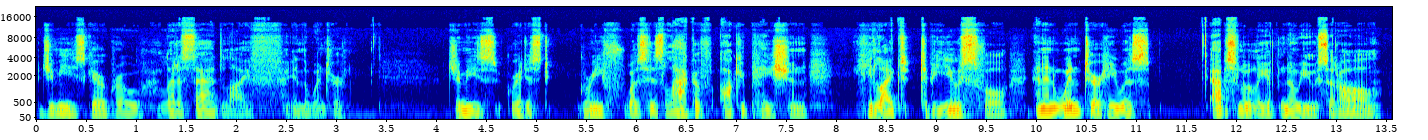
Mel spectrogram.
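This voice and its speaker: A man hosts and narrates stories for radio. His voice is low and mellow, and it swings widely in pitch as he stresses words dramatically. The delivery is that of someone reading aloud. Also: sing-song, a little slow, husky, no echo. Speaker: radio show host and story reader. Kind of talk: scripted story narration with hosting remarks.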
